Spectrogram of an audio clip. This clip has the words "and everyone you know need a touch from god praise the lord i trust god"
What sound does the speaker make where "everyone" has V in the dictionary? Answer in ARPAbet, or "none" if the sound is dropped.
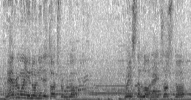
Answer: V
